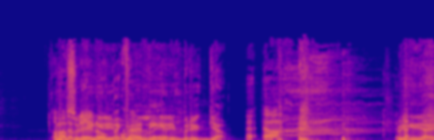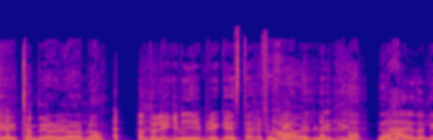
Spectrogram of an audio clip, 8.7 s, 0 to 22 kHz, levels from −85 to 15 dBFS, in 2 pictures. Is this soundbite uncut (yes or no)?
yes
